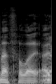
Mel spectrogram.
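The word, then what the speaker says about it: Emefiele: So, how do I say his name? Godwin, how do I say his MFLA. – Last name? MFLA. Yeah. I've messed that up so many times in my videos.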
